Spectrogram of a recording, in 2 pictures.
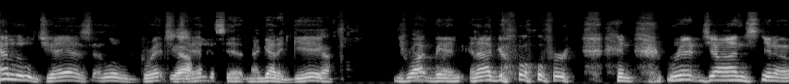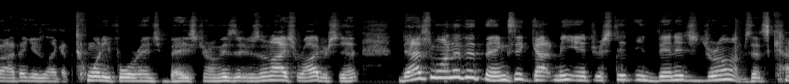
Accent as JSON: {"language": "English", "town": "Jackson", "region": "Mississippi", "country": "United States", "tie": "born or raised there", "moved": "as an adult", "said": "playing in Jackson, Mississippi, my hometown."}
